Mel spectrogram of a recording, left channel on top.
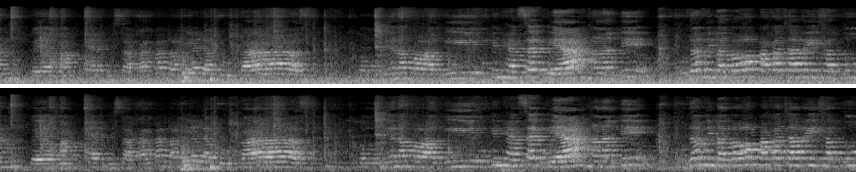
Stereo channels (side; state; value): left; noise; rumble, 3 dB below the sound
